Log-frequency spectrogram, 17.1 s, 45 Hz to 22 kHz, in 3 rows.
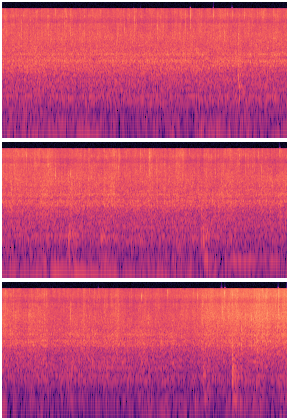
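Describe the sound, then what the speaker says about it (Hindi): Chicken fries on a tawa griddle, a soft continuous sizzle and crackle heard close but fairly quiet, steady throughout with a few light stirring scrapes. "चार से 5 मिनट तक चिकन को फ्राई कर लेंगे अच्छे से।"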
